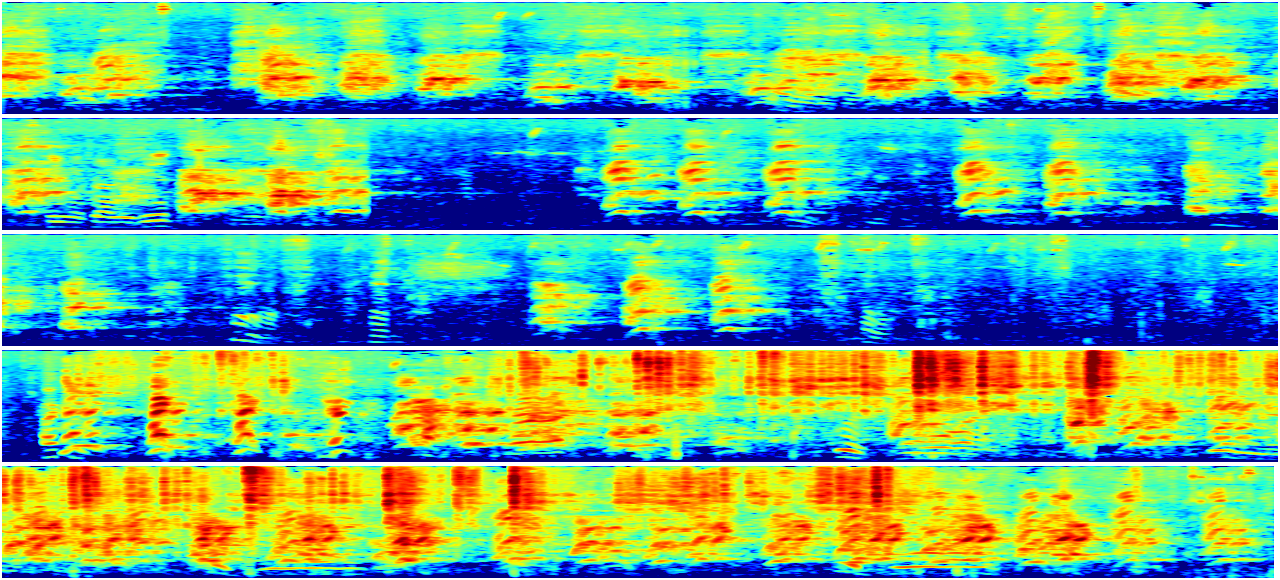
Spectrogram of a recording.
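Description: A dog barking rapidly and repeatedly in agitation at a decoy, in fast runs broken by short lulls and loudest and densest over the last third.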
